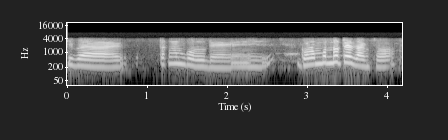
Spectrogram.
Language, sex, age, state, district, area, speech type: Assamese, female, 45-60, Assam, Goalpara, urban, conversation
